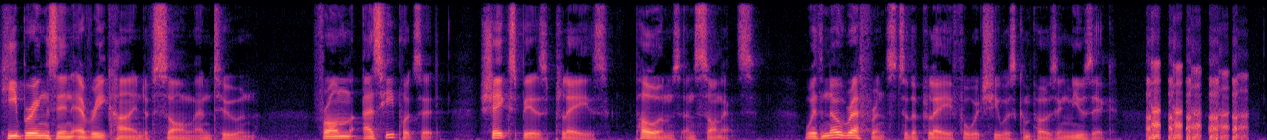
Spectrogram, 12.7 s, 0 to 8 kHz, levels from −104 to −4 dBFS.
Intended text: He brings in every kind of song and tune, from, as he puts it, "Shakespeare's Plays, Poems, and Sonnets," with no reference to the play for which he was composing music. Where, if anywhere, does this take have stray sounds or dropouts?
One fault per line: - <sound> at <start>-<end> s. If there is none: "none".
- laugh at 11.5-12.5 s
